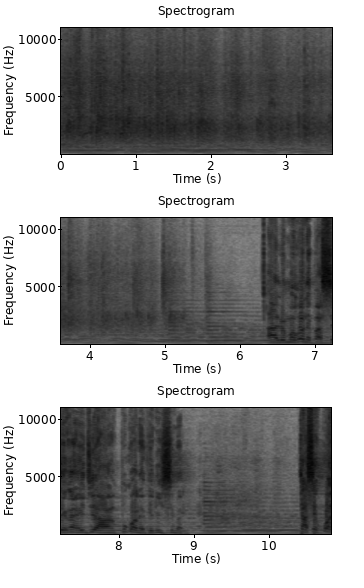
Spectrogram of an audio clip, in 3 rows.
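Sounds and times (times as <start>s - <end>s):
church congregation applauding during a worship service: 0.0s - 6.3s
speech: 6.4s - 9.0s, 10.4s - 10.8s.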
